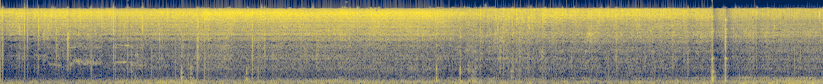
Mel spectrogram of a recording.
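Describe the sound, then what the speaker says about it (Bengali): Chopped onion hits hot oil with whole white cumin seeds in a pan where fish was just fried. It gives a loud, continuous, close sizzle and hiss that fills the whole stretch with no voices. "গোটা সাদা জিরে ফোড়নে দিলাম, পেঁয়াজ কুচি দিয়ে দিচ্ছি"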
